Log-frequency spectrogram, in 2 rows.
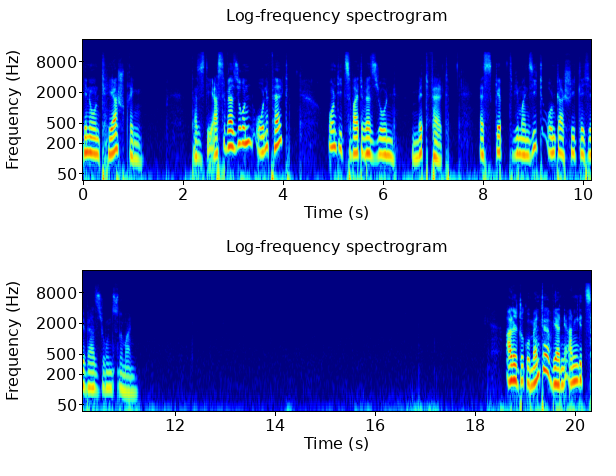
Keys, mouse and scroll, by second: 4.1 click, 7.2 click, 11.2 click.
